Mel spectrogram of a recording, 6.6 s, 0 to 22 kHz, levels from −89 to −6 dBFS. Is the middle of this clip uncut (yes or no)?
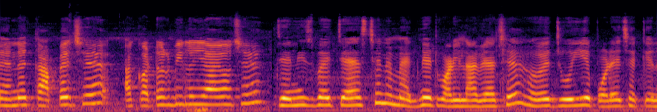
no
